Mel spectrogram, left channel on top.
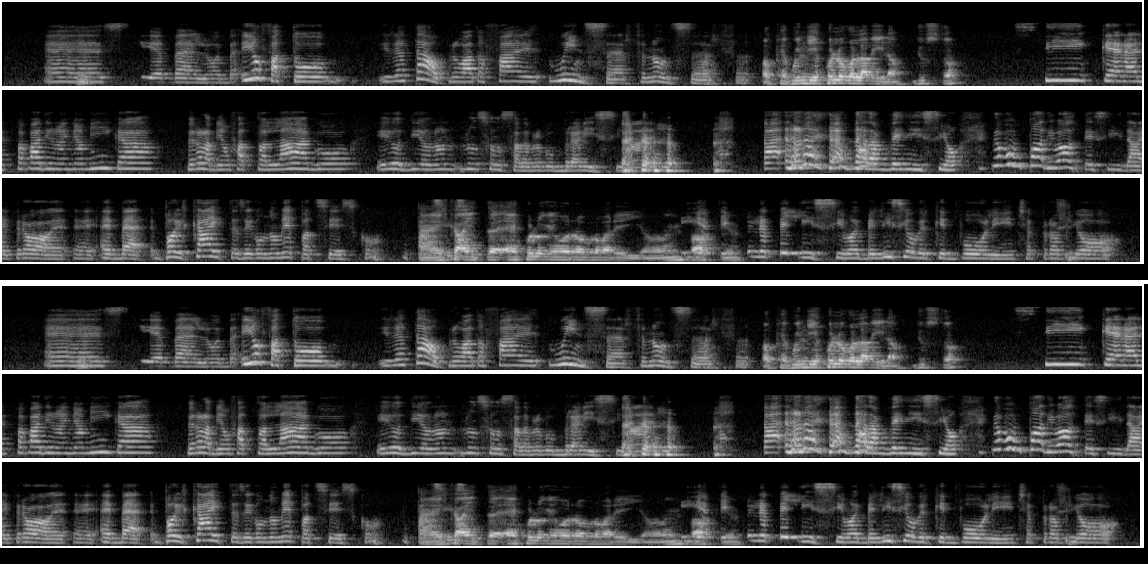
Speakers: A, on the right (about 75°); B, on the left (about 85°).
A: Eh,
B: Sì.
A: sì, è bello, è bello. Io ho fatto, in realtà ho provato a fare windsurf, non surf.
B: Ah. Ok, quindi è quello con la vela, giusto?
A: Sì, che era il papà di una mia amica, però l'abbiamo fatto al lago e oddio, non, non sono stata proprio bravissima,
B: <laughs>
A: eh, devo- <laughs> Non è andata benissimo. Dopo un po' di volte sì, dai, però è, è, è bello. Poi il kite secondo me è pazzesco, è pazzesco.
B: Ah, il kite è quello che vorrò provare io, infatti,
A: Sì, è be-
B: eh,
A: quello è bellissimo, è bellissimo perché voli, c'è proprio,
B: sì,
